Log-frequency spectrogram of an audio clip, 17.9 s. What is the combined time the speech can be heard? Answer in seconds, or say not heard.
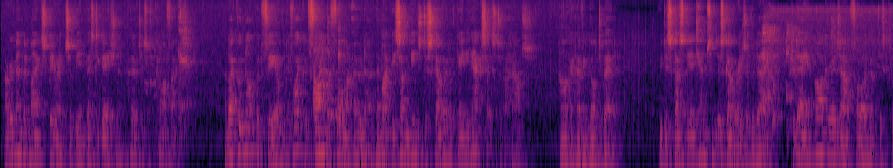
18 s.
